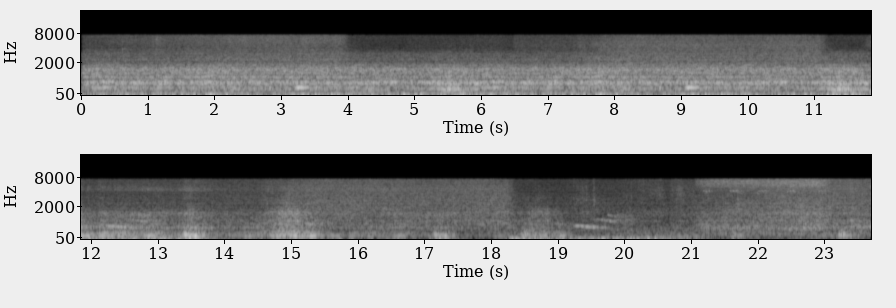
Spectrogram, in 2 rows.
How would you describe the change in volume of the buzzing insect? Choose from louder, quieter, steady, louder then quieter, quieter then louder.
quieter.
